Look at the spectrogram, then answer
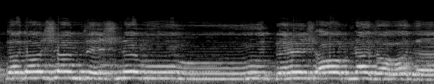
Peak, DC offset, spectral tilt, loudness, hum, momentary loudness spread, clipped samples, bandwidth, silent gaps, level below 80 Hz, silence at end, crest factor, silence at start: -4 dBFS; under 0.1%; -5.5 dB/octave; -14 LUFS; none; 6 LU; under 0.1%; 8.2 kHz; none; -50 dBFS; 0 s; 10 dB; 0 s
